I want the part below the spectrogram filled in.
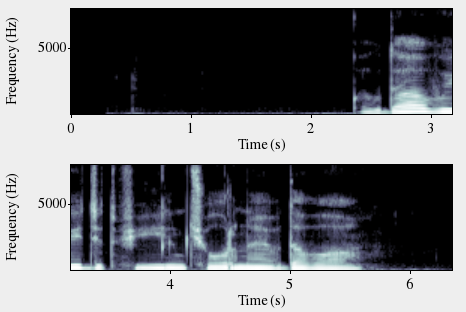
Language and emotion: Russian, sad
